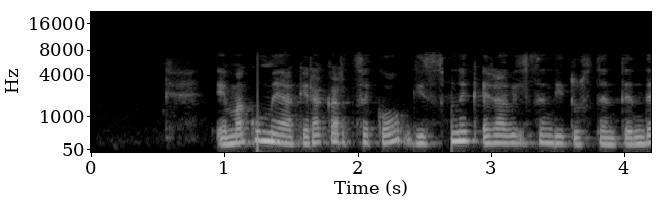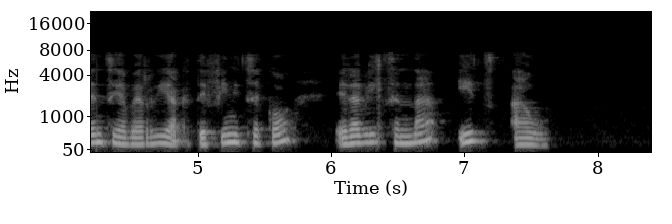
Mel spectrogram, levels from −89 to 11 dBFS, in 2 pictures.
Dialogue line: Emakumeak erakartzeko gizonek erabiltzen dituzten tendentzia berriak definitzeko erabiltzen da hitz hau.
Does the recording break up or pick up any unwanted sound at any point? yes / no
yes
